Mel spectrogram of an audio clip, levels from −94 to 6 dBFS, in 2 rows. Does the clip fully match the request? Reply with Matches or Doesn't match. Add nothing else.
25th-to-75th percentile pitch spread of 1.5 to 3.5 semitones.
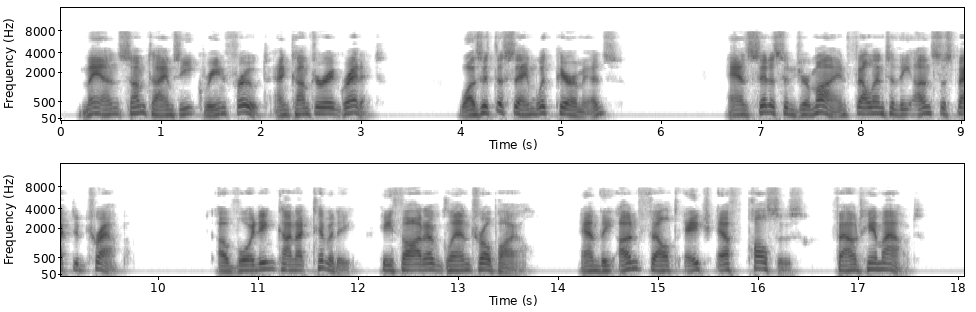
Doesn't match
